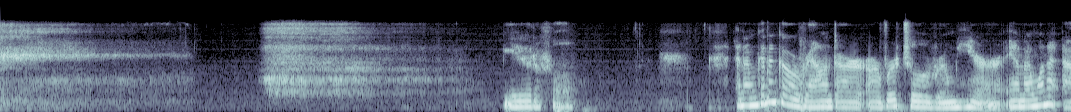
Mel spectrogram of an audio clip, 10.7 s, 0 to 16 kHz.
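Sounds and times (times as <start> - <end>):
deep breath in and out: 0.0 - 2.0, 2.6 - 4.8
speech: 5.0 - 5.8, 7.4 - 10.7.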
